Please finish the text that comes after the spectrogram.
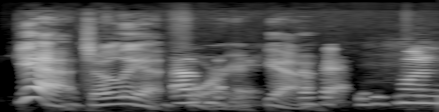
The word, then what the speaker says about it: Joliet: it but yeah it's it's like a Juliet but with an O and then that's a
